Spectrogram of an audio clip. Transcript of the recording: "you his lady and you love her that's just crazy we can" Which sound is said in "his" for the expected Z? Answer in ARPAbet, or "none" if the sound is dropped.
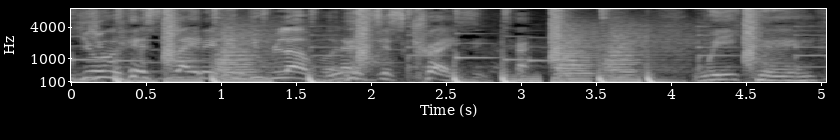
S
